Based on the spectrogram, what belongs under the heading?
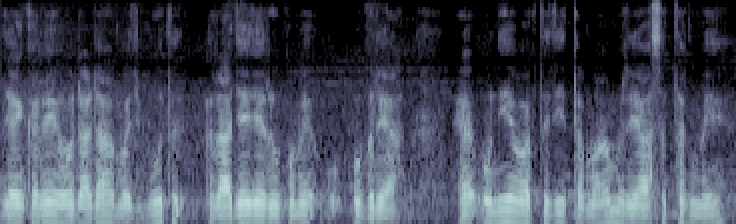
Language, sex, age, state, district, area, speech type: Sindhi, male, 60+, Delhi, South Delhi, urban, spontaneous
